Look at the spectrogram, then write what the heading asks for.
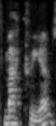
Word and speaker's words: Macrium: Could you say that again, and I'll spell it and put it in the group? It's Macrium, so MACRIUM, Reflect, REFLECT.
